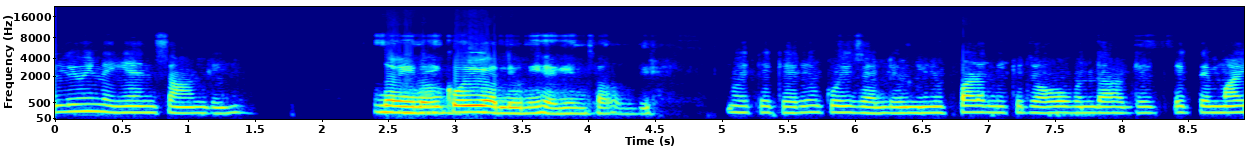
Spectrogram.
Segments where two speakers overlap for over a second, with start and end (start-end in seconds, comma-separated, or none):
none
